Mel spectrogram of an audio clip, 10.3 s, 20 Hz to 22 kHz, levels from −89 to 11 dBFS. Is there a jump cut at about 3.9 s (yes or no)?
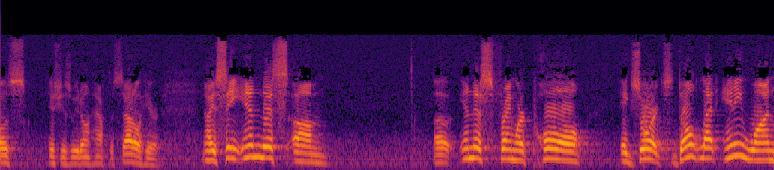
no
